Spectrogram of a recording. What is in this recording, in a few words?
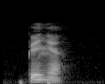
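"пеня", Komi, male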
